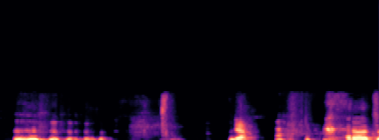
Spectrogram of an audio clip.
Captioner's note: chuckle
